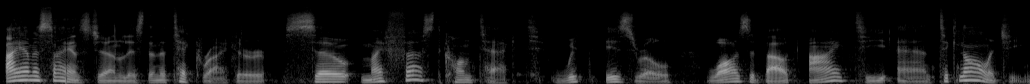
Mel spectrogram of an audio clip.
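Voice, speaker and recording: A man with a Swedish accent whose first language is Swedish, giving a formal presentation of his report in a measured, halting way with restarts. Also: sits low, wildly swooping pitch. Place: seminar room.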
